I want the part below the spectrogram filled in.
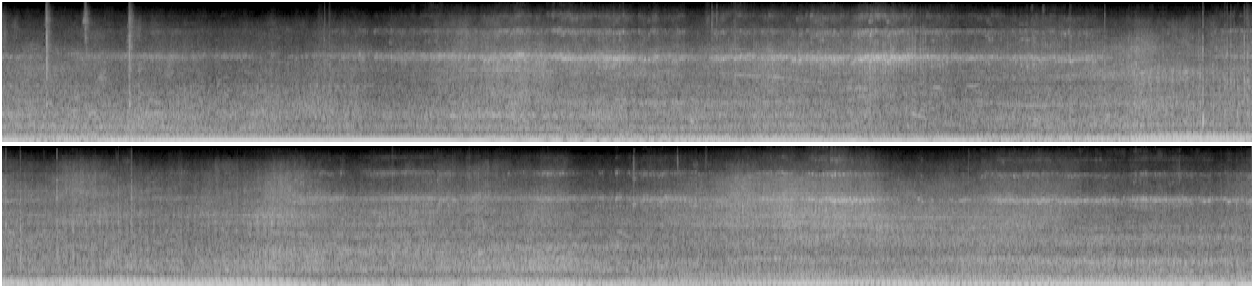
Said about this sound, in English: You'll get that lovely throb from those big engines as they roll around.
